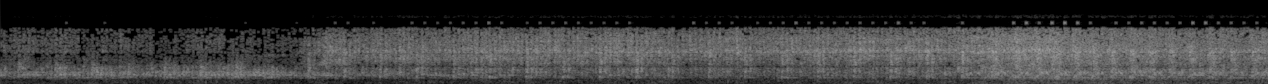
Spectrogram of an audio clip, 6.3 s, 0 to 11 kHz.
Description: 6.2 engine knock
